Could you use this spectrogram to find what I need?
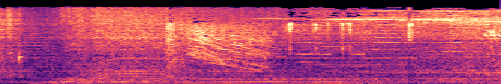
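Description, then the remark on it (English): A clown car's engine revs loudly in a driveway, its pitch climbing in a rising surge before settling into a steady roar as it pulls away. “It's actually a clown car that travels through time.”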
